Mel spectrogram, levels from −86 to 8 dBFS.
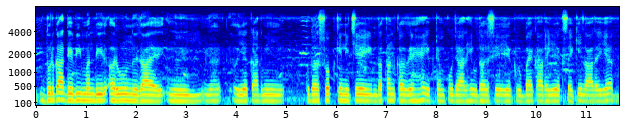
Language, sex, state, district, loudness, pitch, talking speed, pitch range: Hindi, male, Bihar, Saharsa, -25 LUFS, 140 Hz, 155 wpm, 135-145 Hz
